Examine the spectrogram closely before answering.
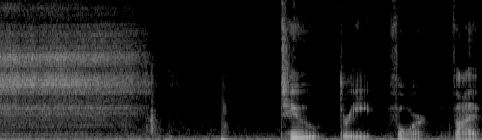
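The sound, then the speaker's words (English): A long, slow exhale pushed out with a hissing 'psh' sound in a breathing exercise, steady for about two seconds before it fades and a person starts talking. “I find that exhaling with a psh sound, like push with a psh sound, allows it to extend farther so that you don't lose your breath. So we'll practice that together.”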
